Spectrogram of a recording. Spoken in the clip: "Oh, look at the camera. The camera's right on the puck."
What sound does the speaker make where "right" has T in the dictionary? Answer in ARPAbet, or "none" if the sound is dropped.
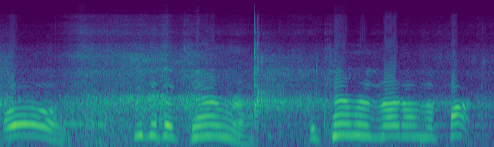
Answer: T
